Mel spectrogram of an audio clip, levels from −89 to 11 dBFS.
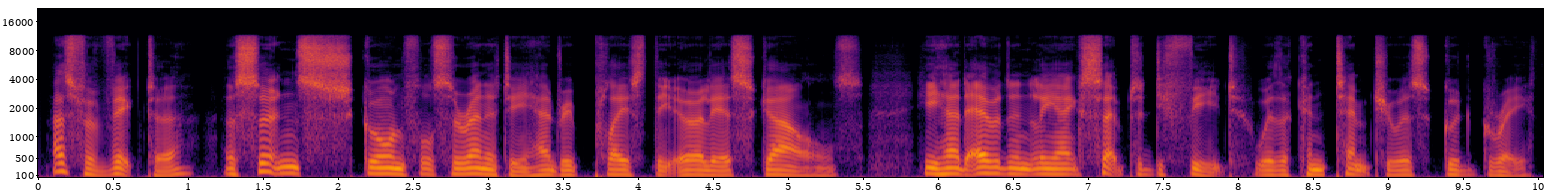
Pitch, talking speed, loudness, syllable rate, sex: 115 Hz, 130 wpm, -19 LUFS, 4.3 syllables/s, male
